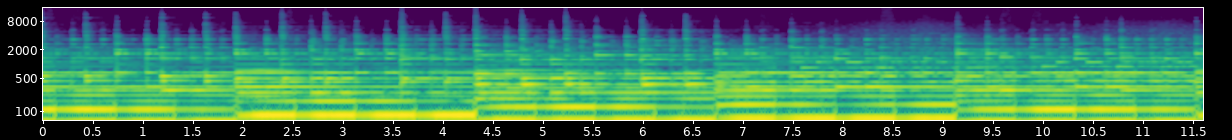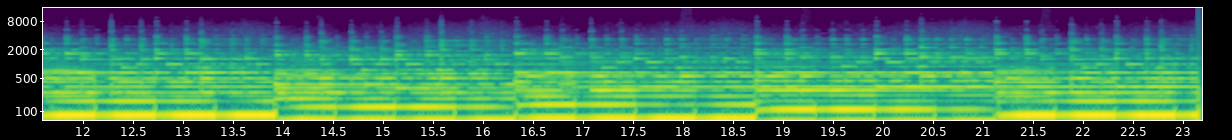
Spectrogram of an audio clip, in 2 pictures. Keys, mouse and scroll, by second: 0.3 KP_1, 1.2 KP_3, 3.8 click, 6.1 KP_7, 8.4 s, 12.3 click, 14.8 s, 17.3 click, 22.7-23.1 middle drag.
